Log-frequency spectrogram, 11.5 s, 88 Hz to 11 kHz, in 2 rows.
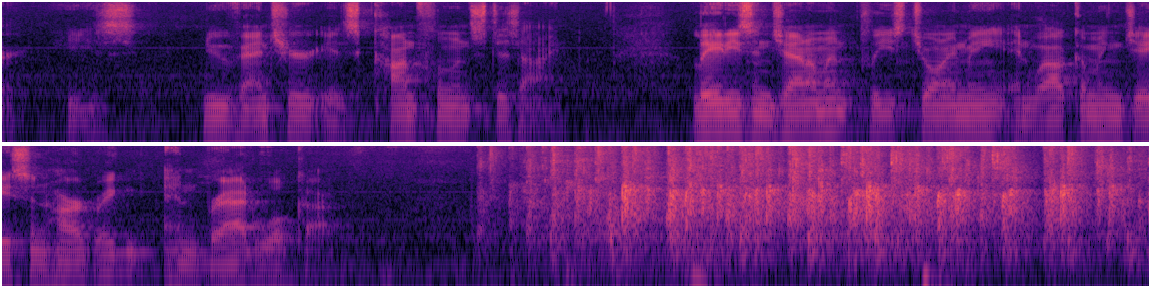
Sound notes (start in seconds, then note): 8.1 clapping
